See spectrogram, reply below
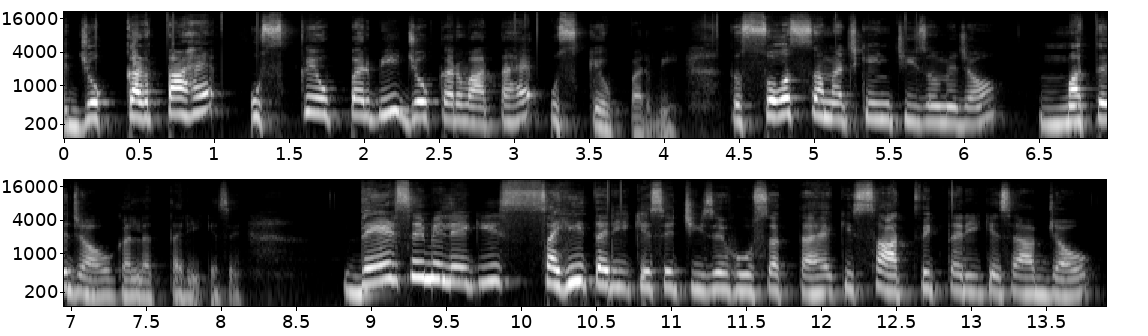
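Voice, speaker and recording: A woman, a tarot reader and spiritual practitioner, telling a client's story on a podcast in an earnest, animated way, often checking that the listener follows. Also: mid-range voice.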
